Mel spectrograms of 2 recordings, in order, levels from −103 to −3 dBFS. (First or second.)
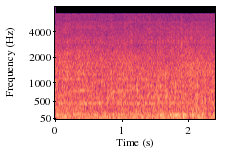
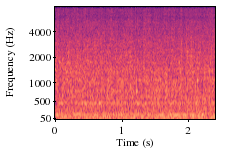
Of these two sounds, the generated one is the first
